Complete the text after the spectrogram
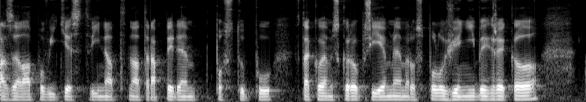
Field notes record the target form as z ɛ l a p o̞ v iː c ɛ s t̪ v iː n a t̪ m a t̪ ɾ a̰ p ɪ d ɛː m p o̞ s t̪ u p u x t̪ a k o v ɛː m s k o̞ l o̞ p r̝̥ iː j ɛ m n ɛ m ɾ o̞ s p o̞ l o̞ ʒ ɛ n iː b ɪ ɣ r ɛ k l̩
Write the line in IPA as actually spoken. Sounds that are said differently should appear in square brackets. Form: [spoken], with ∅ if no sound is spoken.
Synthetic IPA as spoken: z ɛ l a p o̞ v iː c ɛ s t̪ v iː n a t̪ [n] a t̪ ɾ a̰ p ɪ d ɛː m p o̞ s t̪ u p u [f] t̪ a k o v ɛː m s k o̞ [ɾ] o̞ p r̝̥ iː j ɛ m n [ɛː] m ɾ o̞ s p o̞ l o̞ ʒ ɛ [ɲ] iː b ɪ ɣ r ɛ k l̩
